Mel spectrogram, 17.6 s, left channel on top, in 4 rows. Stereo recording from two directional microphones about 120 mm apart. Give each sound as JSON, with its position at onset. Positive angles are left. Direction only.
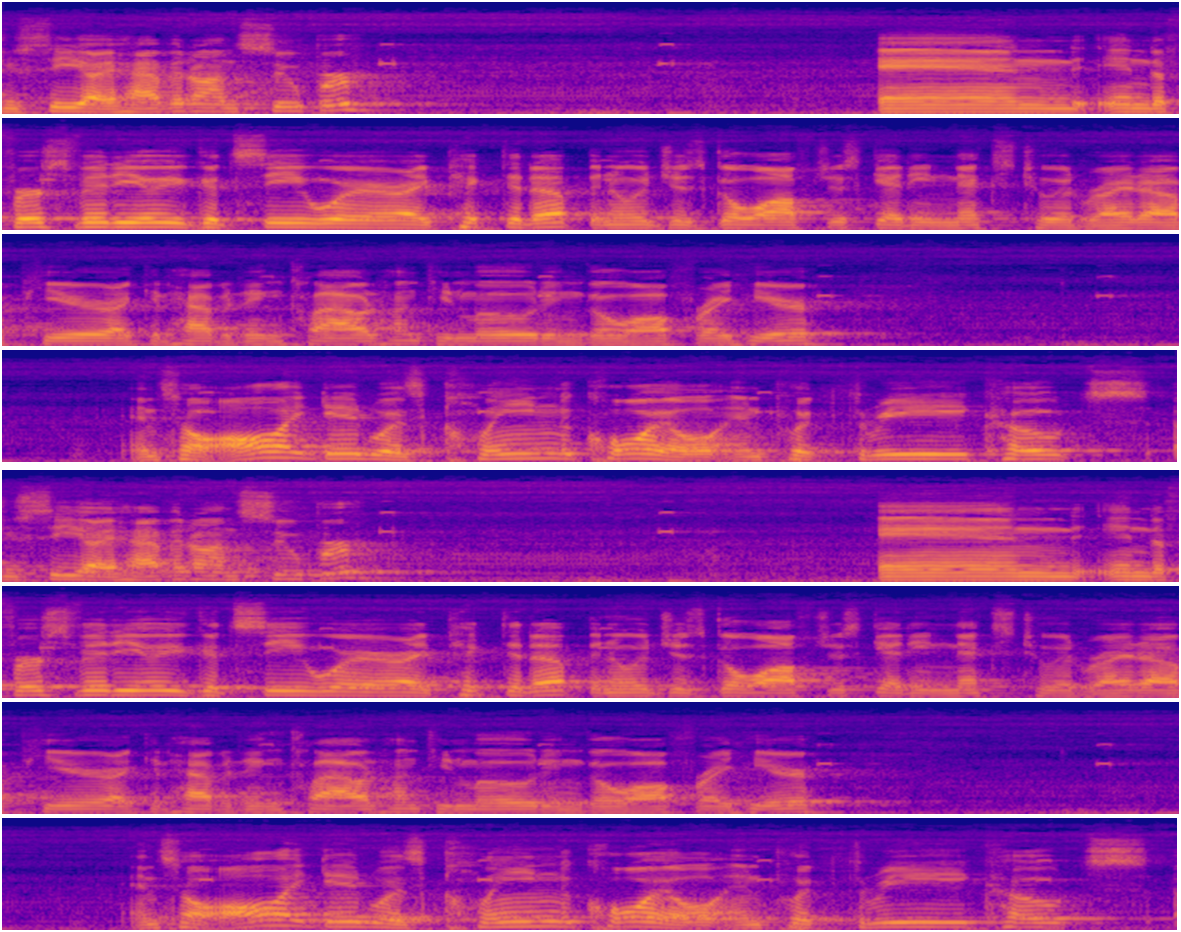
{"t": 0.0, "sound": "speech", "side_deg": -5}
{"t": 3.2, "sound": "speech", "side_deg": -25}
{"t": 13.7, "sound": "speech", "side_deg": -15}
